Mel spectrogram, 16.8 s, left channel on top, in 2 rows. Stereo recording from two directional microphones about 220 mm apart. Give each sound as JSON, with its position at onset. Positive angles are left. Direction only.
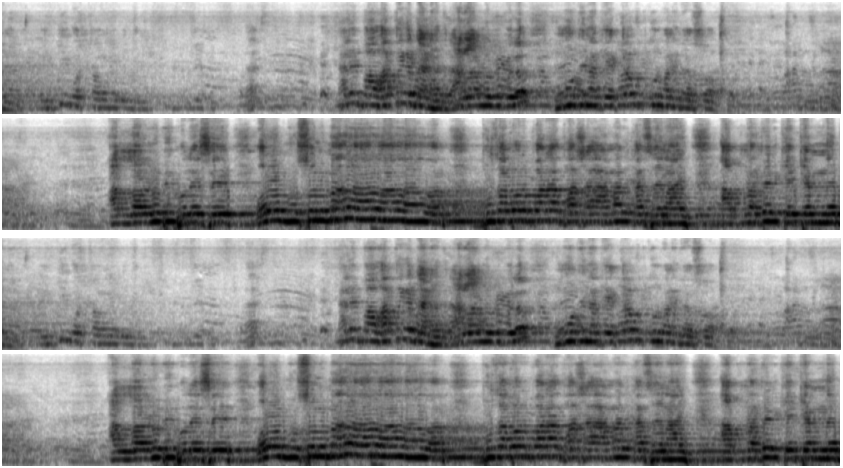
{"t": 3.6, "sound": "music", "side_deg": 50}
{"t": 9.5, "sound": "music", "side_deg": 50}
